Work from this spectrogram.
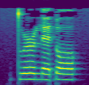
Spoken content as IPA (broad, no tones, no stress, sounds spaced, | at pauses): tʷ ə˞ n ɛ ɗ ɔ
